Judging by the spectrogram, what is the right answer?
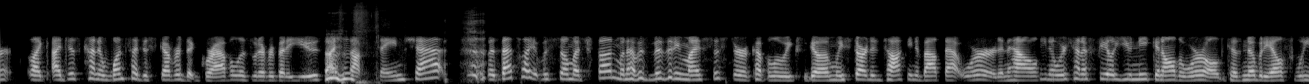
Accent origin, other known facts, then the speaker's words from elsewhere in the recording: Southeast Kansas, United States; now in Indianapolis, United States; I grew up in Southeast Kansas.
